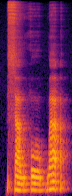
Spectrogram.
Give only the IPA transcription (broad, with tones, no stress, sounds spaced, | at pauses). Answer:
s a˨˩ w h oː˨˩ p̚ w a˥˩ ʔ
